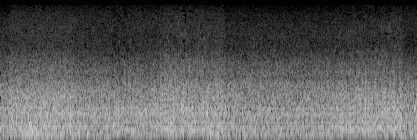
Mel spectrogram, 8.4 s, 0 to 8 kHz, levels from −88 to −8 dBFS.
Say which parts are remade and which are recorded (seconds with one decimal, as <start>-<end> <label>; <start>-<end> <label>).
0.0-2.2 recorded; 2.2-2.7 remade; 2.7-3.1 recorded; 3.1-4.1 remade; 4.1-6.8 recorded; 6.8-8.0 remade; 8.0-8.4 recorded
